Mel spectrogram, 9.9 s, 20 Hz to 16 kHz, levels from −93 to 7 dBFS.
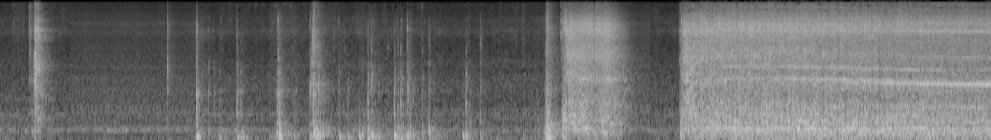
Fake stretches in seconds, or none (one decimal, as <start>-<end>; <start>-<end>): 0.7-2.0; 5.7-6.5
